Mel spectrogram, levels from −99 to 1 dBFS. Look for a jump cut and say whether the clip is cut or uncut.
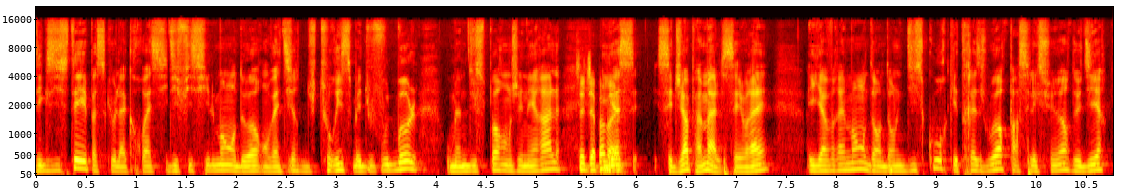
cut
